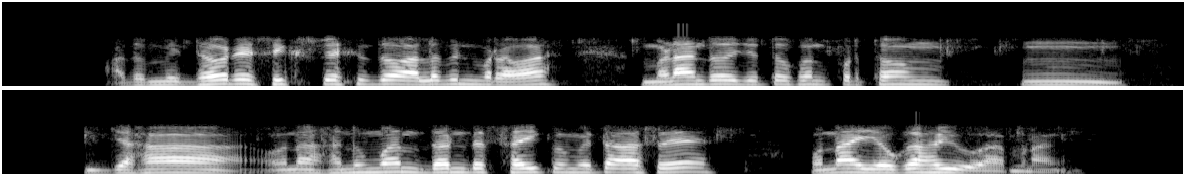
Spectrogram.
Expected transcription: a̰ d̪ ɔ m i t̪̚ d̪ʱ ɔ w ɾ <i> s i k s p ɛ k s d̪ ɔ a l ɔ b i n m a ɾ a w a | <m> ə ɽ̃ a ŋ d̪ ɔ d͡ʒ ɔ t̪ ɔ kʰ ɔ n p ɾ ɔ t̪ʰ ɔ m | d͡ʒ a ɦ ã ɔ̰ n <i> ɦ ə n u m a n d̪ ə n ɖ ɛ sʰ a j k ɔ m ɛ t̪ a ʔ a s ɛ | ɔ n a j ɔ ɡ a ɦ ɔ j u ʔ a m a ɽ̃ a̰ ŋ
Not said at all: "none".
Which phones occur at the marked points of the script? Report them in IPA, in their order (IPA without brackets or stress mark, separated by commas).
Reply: ɛ, m, a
